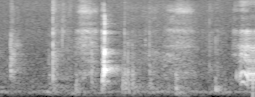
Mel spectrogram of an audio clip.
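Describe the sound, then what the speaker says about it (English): A baby hiccups a few times, soft and close, with small squeaks and rustling from the infant lying on its tummy in between. "It's hard to do when you have the hiccups."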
